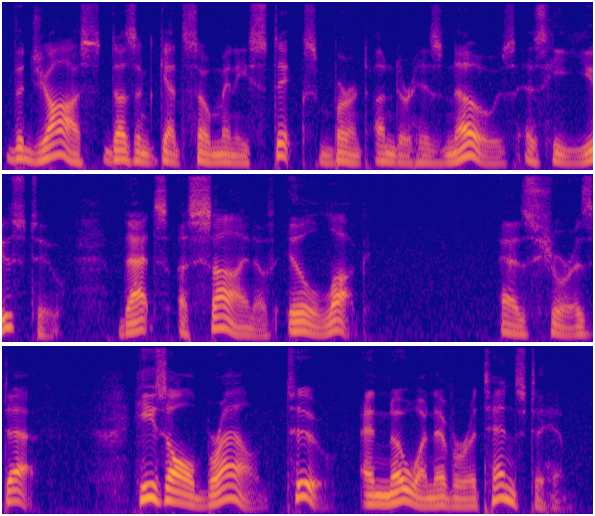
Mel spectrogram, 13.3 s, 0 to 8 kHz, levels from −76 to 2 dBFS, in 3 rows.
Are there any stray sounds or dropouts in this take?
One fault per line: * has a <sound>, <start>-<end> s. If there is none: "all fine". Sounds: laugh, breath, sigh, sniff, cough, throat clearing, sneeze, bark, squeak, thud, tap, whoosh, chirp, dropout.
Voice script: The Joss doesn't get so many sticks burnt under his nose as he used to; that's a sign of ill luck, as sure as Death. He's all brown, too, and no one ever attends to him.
all fine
